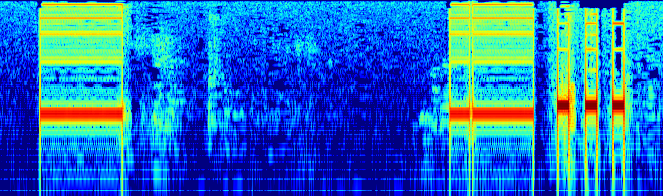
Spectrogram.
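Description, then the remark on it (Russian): Telephone tone dialing on a call to the automated line of the Zhilstroy design and construction bureau, after a prompt to dial an employee's extension in tone mode: a long steady electronic tone, a pause, another long tone, then three short, quick keypad beeps at a similar mid pitch. No one speaks. “Если вы знаете добавочный номер сотрудника, наберите его в тоновом режиме или дождитесь ответа секретаря.”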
